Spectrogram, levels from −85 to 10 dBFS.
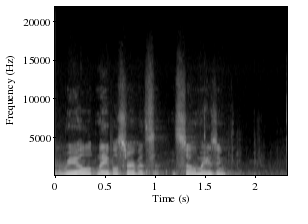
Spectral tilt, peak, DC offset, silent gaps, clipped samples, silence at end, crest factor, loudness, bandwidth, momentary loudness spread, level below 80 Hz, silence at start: -6 dB/octave; -8 dBFS; under 0.1%; none; under 0.1%; 0.55 s; 16 dB; -24 LUFS; 14 kHz; 12 LU; -64 dBFS; 0 s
